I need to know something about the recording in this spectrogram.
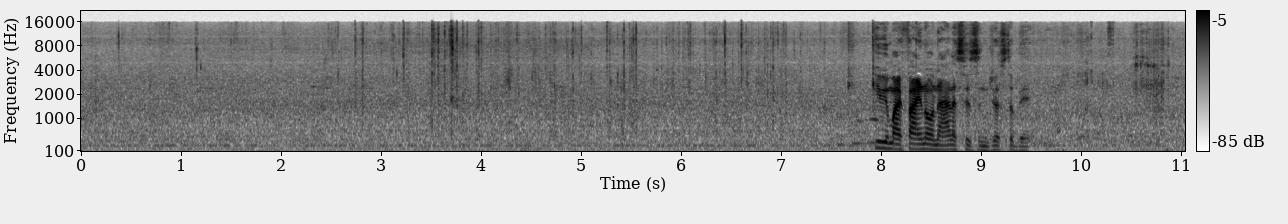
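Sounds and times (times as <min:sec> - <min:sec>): crunching potato chips: 0:02.4 - 0:07.8, 0:10.0 - 0:11.0.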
